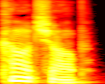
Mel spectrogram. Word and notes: card sharp: British English

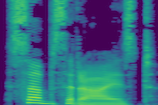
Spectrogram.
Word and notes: subsidized: American English

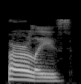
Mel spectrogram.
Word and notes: barleys: British English

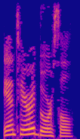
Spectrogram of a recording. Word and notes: anterodorsal: British English

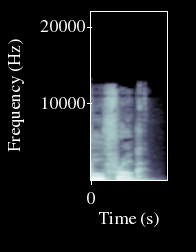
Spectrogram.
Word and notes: bullfrog: British English

